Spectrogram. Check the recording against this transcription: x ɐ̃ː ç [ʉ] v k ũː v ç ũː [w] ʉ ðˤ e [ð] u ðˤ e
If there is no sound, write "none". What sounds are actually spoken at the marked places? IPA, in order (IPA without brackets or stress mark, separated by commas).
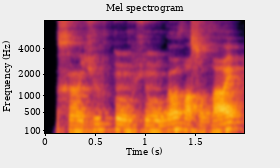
ʉ, w, zˤ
